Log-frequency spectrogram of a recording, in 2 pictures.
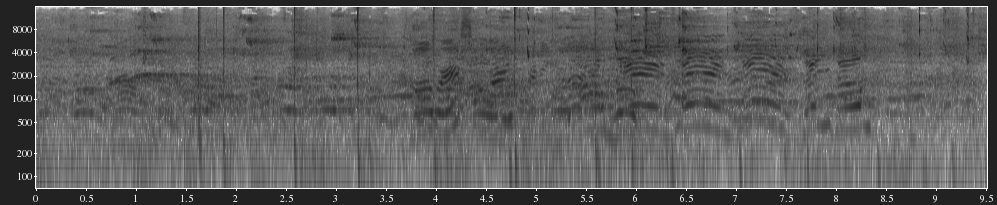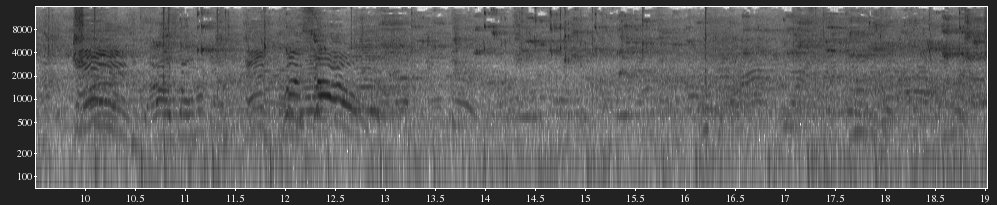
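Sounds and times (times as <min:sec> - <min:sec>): sneakers squeaking: 0:00.0 - 0:19.0
voices echoing in hall: 0:00.0 - 0:19.0.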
